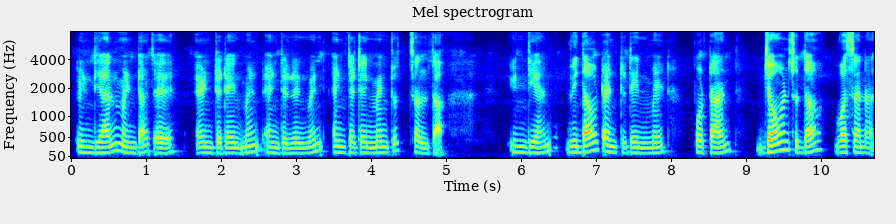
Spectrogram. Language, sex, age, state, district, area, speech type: Goan Konkani, male, 18-30, Goa, Ponda, rural, spontaneous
